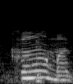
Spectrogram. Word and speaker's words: cama: eu deixei para vocês cama quando eu falo cama quando eu leio quando eu pronuncio cama eu não tô falando assim ó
